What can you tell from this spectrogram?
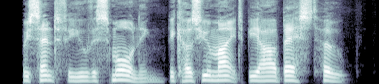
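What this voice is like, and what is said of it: Smooth English accent. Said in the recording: “she said in a smooth English accent”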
